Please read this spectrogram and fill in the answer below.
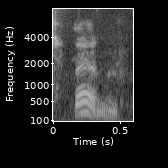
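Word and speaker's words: Fynn: don't think i got it actually mine mine's finn uh how do you spell that f-y-n-n oh all right i was thinking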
